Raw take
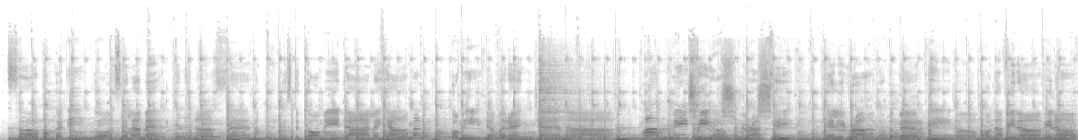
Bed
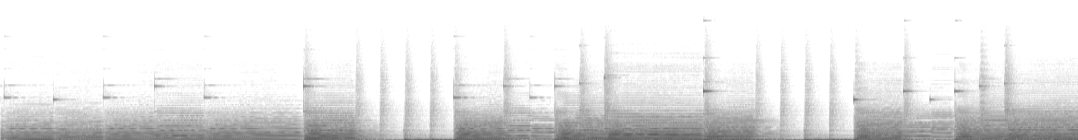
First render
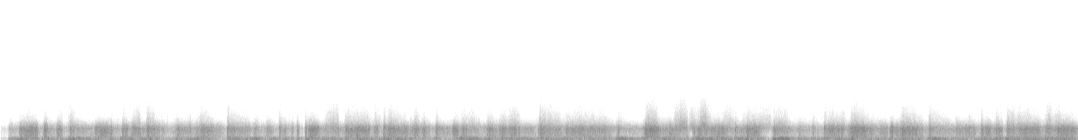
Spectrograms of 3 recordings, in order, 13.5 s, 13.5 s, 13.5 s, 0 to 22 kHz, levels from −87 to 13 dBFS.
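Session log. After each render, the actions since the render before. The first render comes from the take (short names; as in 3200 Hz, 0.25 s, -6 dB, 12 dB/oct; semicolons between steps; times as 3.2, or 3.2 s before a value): noise vocoder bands 3; ladder low-pass 2400 Hz, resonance 50%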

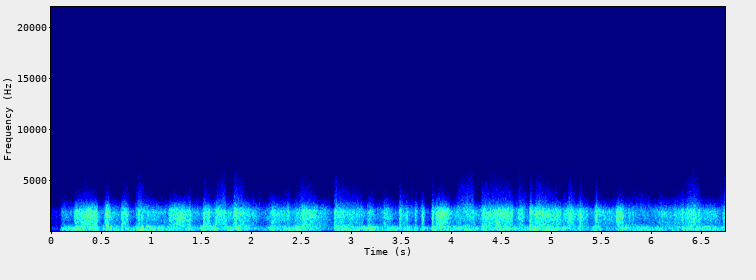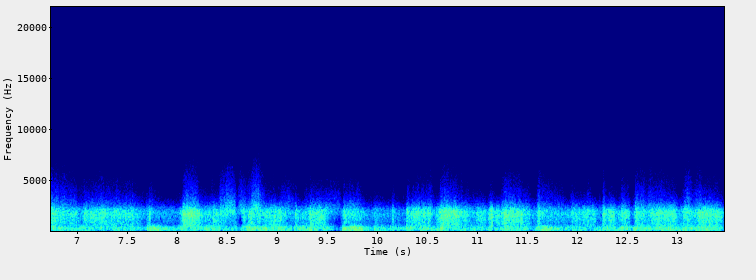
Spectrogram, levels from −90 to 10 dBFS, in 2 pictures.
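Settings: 5.75–6.31 compressor, threshold -43 dBFS; 8.97–10.41 air absorption 84 m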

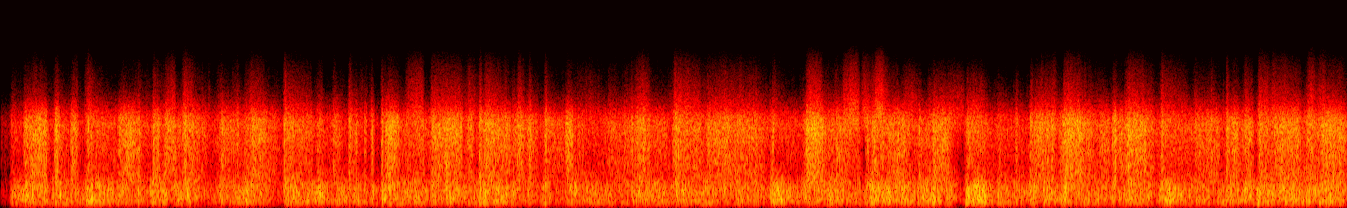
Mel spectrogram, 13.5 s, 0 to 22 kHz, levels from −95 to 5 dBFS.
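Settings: gain +12 dB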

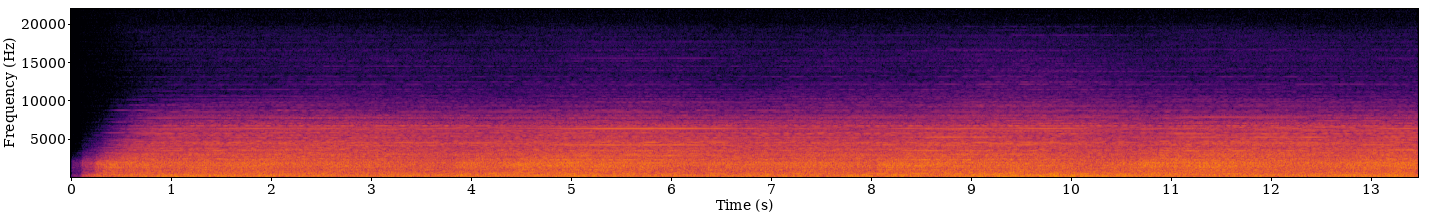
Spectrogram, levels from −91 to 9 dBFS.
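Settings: echo 0.44 s -5.5 dB; shimmer reverb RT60 3.4 s, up +7 st, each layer -2 dB, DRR -7.5 dB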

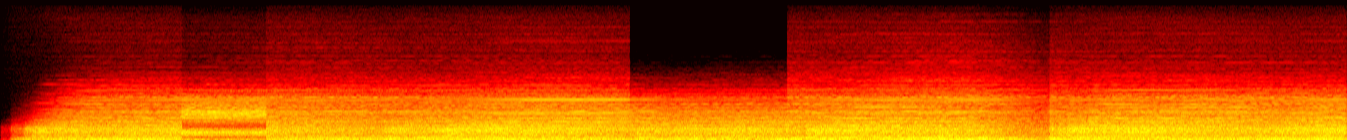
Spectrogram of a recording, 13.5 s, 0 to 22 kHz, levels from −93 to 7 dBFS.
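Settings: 1.81–2.66 EQ curve 130 Hz 0 dB, 240 Hz -9 dB, 370 Hz -20 dB, 1300 Hz +6 dB, 2300 Hz -18 dB, 4100 Hz +9 dB, 9400 Hz -5 dB; 6.29–7.87 LPF 5100 Hz; 9.66–10.49 fade out, to -8 dB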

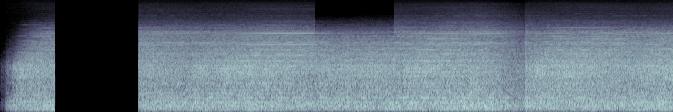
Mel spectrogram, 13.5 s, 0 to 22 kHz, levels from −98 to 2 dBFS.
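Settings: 1.09–2.76 mute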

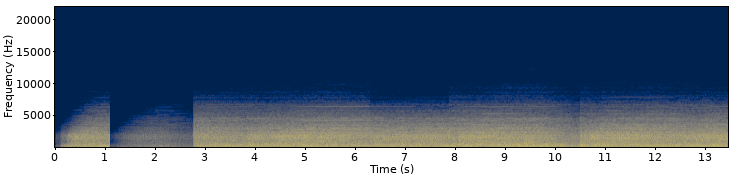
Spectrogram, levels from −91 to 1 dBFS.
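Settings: air absorption 350 m; diffused feedback echo 1.28 s, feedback 56%, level -15.5 dB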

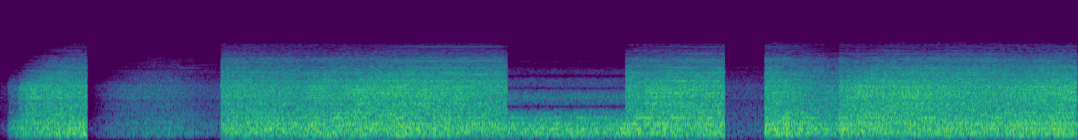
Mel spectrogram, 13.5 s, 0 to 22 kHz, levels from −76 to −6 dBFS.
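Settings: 6.34–7.82 running mean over 48 samples; 9.06–9.56 room tone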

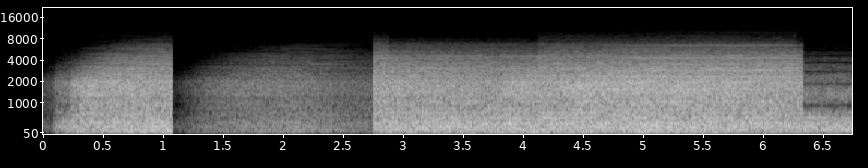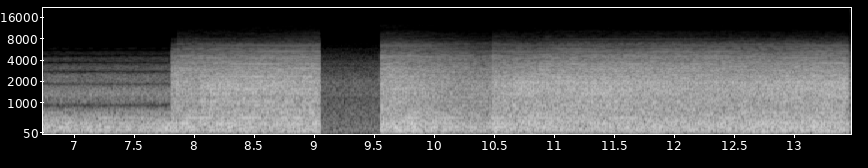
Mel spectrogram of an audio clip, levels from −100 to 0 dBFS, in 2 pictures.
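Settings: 2.89–4.13 air absorption 88 m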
